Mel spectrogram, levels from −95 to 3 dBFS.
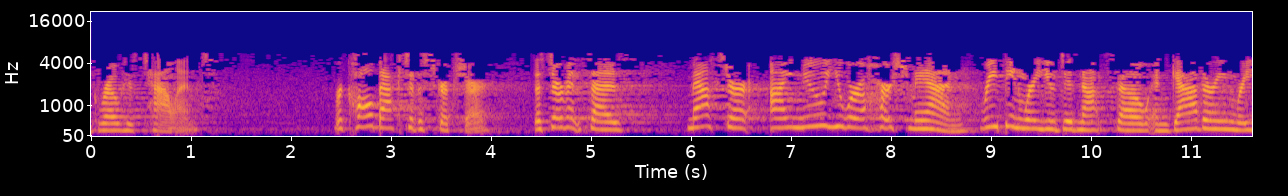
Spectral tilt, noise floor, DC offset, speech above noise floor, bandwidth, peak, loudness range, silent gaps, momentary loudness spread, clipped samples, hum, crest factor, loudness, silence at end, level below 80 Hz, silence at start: -7.5 dB/octave; -50 dBFS; under 0.1%; 32 dB; 5.8 kHz; 0 dBFS; 5 LU; none; 9 LU; under 0.1%; none; 18 dB; -16 LUFS; 0 s; -74 dBFS; 0 s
